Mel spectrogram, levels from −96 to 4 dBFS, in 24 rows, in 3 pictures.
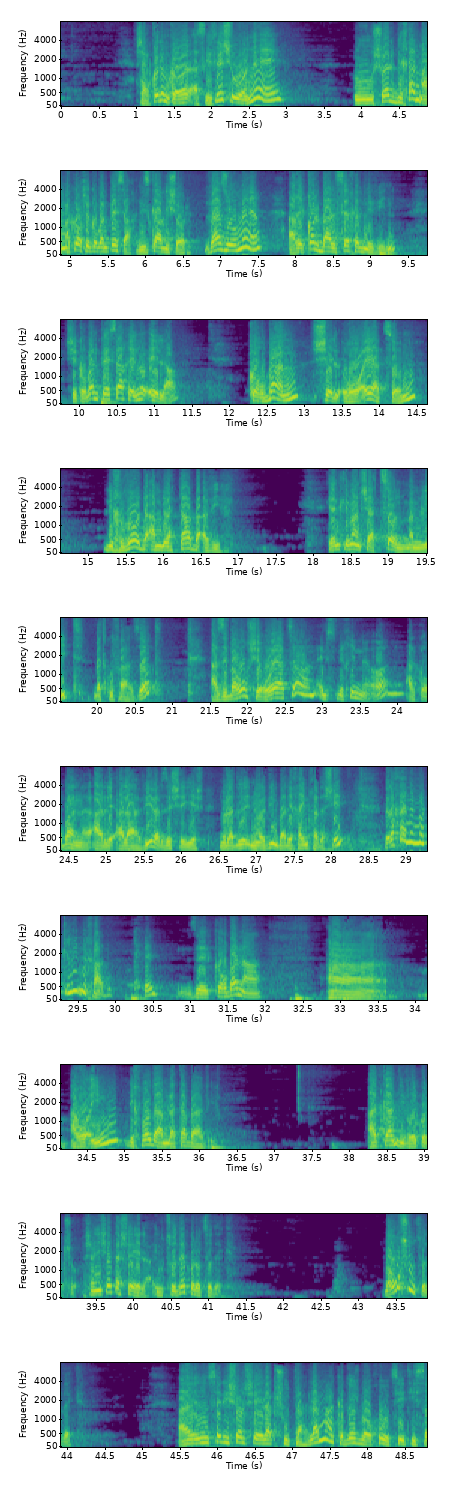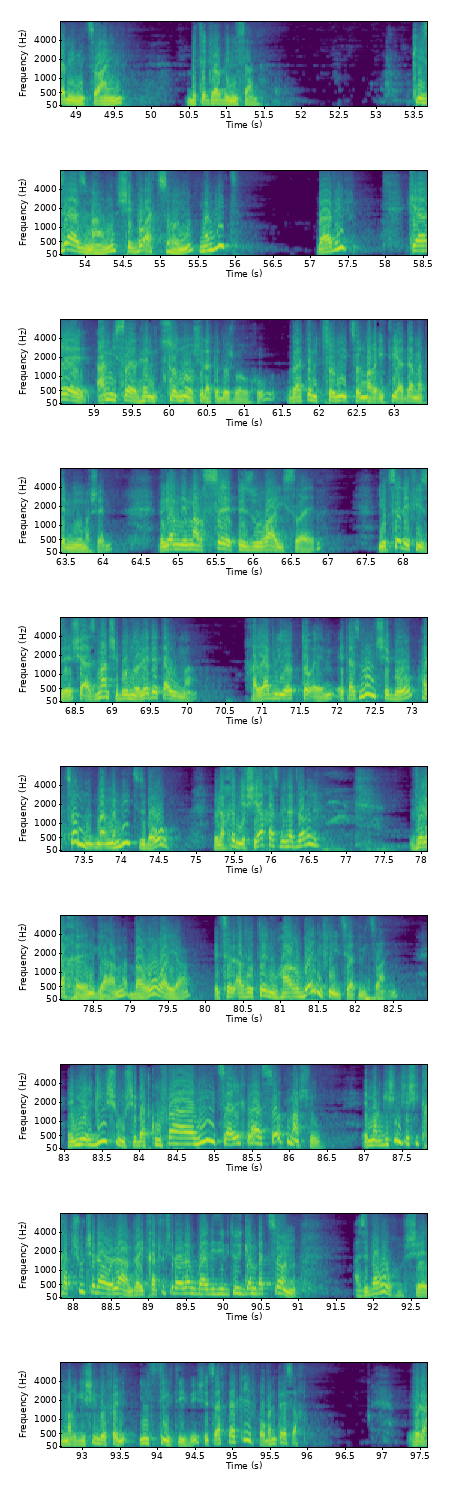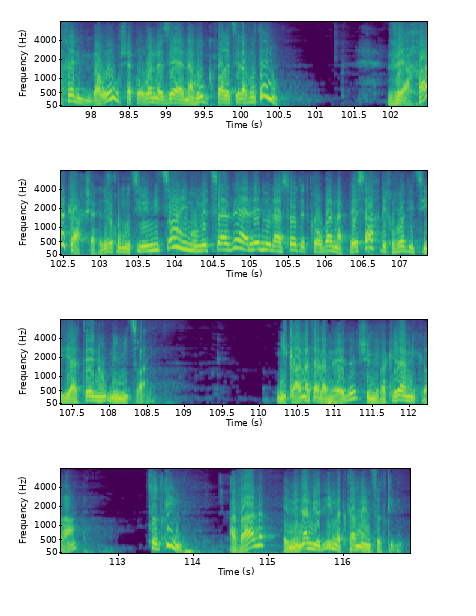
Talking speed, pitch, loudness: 125 wpm, 150 Hz, -11 LUFS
